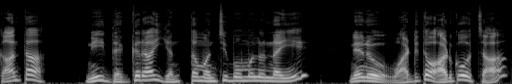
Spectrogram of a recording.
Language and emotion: Telugu, happy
